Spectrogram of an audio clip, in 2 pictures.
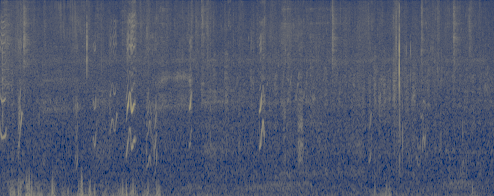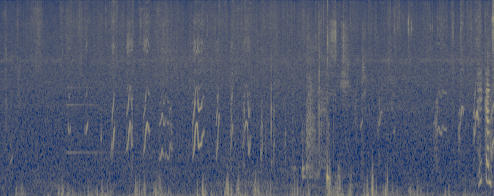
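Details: Miniature Pinscher puppies, five weeks old, playing and investigating around their food bowl: scattered thin, rising whimpers and squeaks, growing more frequent toward the end, over soft thumps and scrabbling.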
